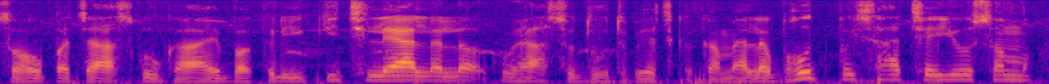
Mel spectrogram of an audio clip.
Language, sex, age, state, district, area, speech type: Maithili, male, 18-30, Bihar, Darbhanga, rural, spontaneous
